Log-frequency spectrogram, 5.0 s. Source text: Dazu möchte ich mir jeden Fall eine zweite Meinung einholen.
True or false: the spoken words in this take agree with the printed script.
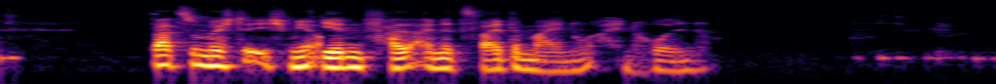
true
